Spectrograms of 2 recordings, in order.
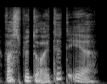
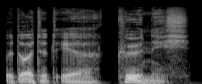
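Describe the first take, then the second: First: Higher, lightly voiced young tiger; young cub voice. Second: Deep, slow, weighty tiger king voice; gentle giant. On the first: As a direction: ask it as an eager cub. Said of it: "sagte Biru". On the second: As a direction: let it sink low, full of dignity. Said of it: "sprach König Eisfell mit tiefer Stimme". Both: A narrator's reading.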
